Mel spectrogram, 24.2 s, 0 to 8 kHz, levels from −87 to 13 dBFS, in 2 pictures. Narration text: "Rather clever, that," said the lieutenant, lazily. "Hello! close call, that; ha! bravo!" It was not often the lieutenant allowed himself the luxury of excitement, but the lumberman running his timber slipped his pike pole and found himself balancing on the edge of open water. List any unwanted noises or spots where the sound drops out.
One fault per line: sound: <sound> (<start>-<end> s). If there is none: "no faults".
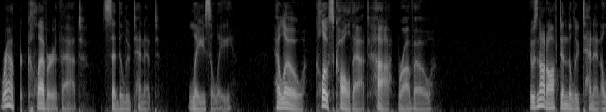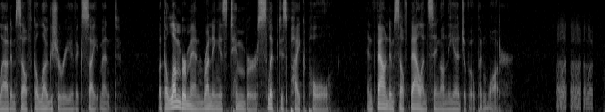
sound: dropout (0.3-0.4 s)
sound: laugh (23.2-24.0 s)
